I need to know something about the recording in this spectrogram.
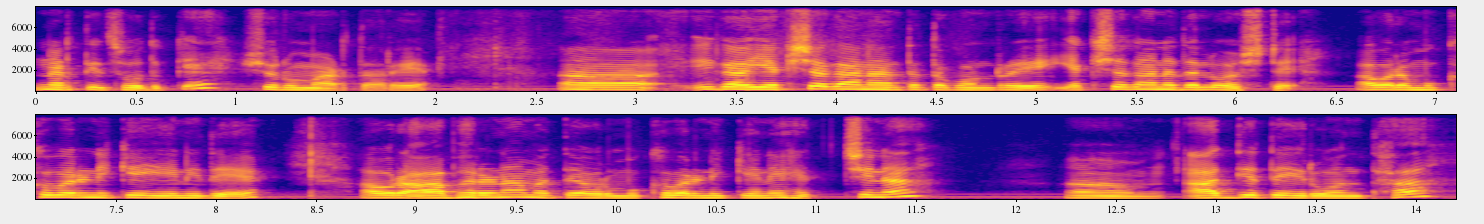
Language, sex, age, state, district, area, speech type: Kannada, female, 30-45, Karnataka, Davanagere, urban, spontaneous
